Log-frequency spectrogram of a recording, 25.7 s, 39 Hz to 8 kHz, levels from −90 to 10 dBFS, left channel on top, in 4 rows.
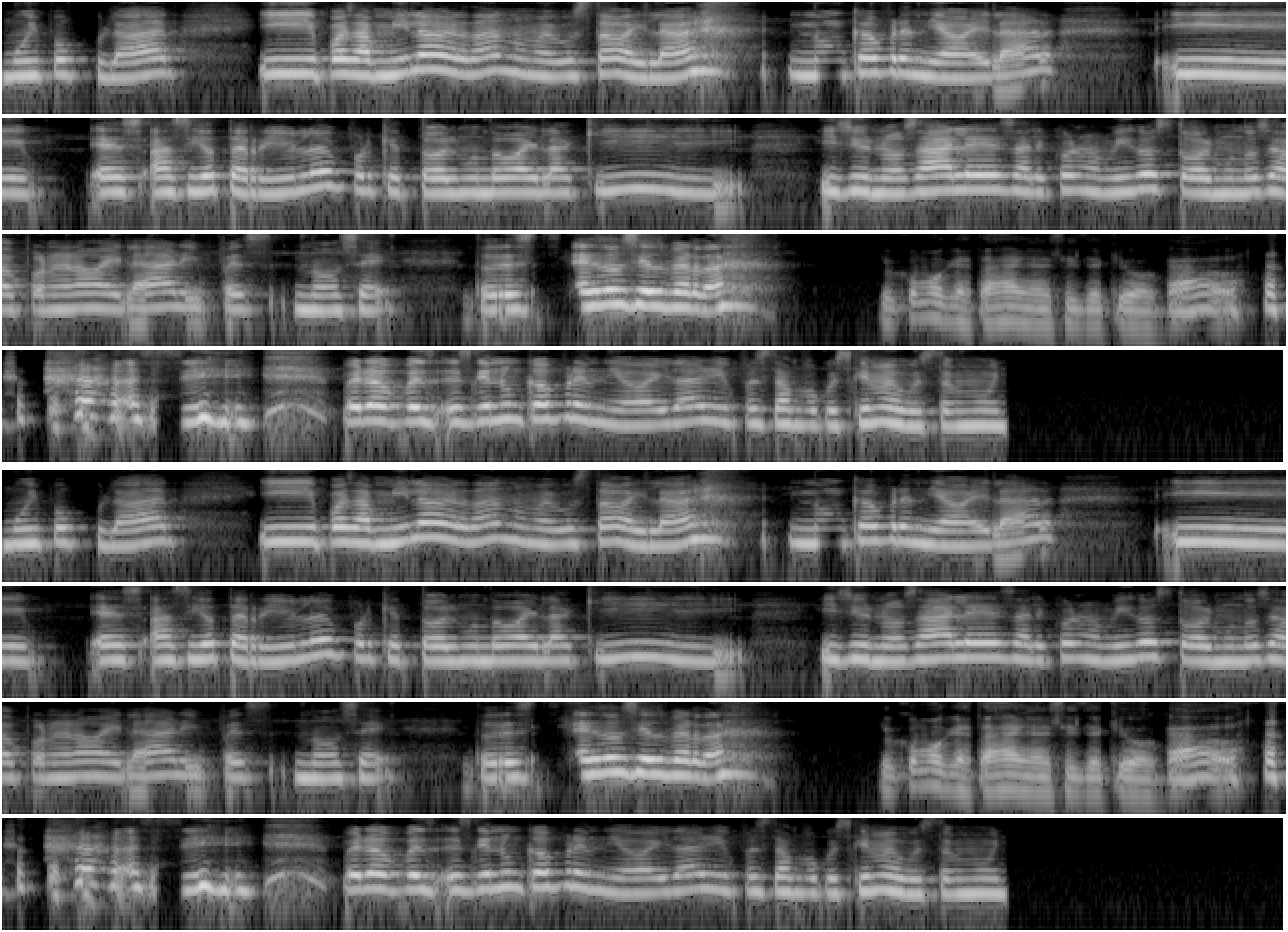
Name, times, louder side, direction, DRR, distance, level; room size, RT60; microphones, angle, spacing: voice 1, 0.0-6.6 6.9-10.1 10.5-14.8 15.2-16.7 19.5-24.3, left 3 dB, 45° left, 1.3 m, -21 dB
voice 2, 17.2-19.6, right 2 dB, 80° right, 4.1 m, -29 dB
head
